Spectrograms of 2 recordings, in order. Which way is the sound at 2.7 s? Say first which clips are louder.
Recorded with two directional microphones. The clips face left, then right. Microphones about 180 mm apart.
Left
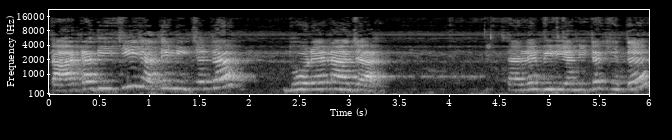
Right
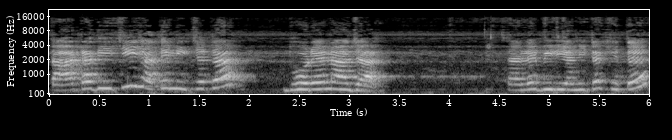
Right 4 dB; 50° right (ahead or behind).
